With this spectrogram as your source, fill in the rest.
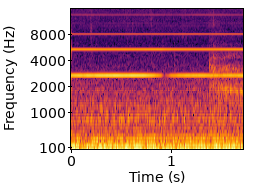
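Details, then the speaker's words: PS5 with no power, multimeter continuity check near the reballed South Bridge: a steady high-pitched beep of about 2.7 kHz to ground, revealing a short on the 3.3V power-good rail. "You can hear the beep on the ground. And I managed to find a short there,"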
